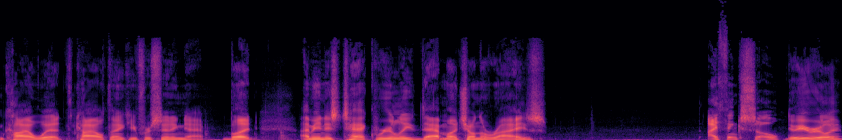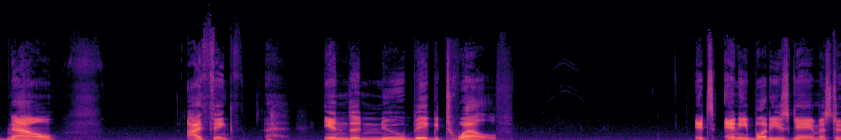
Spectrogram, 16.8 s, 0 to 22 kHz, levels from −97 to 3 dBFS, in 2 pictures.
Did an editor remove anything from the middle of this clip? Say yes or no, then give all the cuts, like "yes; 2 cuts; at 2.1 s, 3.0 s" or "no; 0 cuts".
no; 0 cuts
